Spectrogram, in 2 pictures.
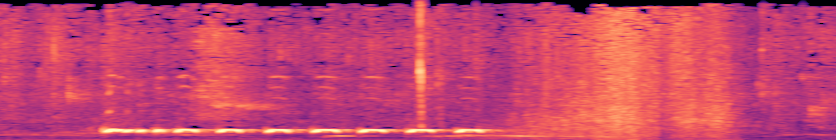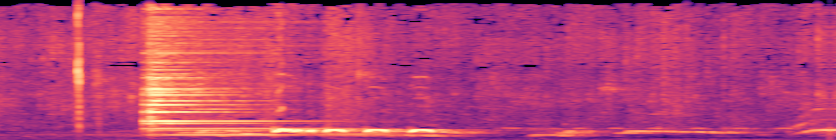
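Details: Local zebra dove singing: a quick run of short arched notes, then a noisy gap and a bright metallic ding before more soft rounded notes.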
